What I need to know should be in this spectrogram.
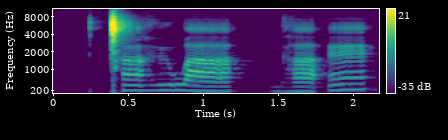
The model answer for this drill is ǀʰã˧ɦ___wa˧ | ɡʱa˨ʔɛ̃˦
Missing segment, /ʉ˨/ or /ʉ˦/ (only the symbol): ʉ˦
